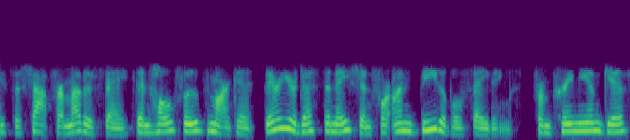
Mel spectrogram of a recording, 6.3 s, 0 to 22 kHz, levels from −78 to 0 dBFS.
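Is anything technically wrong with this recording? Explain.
Yes. Throughout, the speech carries G.729 codec damage, consistent with an 8 kbit/s stream. The codec rebuilds speech from a vocal tract filter, a pitch predictor and sparse pulses, so the speech sounds plainly rough and synthetic, confined to roughly 150 Hz to 3.6 kHz.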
